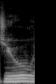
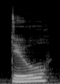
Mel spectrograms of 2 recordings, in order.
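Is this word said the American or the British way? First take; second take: British; American. First: It starts with a j-like sound. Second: It starts with a plain d sound. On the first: The speaker calls it wrong. "rather than" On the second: The speaker calls it right. "I really prefer the American way of saying D"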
